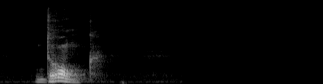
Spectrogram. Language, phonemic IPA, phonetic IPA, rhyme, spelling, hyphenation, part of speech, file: Dutch, /drɔŋk/, [drɔŋk], -ɔŋk, dronk, dronk, noun / verb, Nl-dronk.ogg
- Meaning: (noun) drink; draught; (verb) singular past indicative of drinken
